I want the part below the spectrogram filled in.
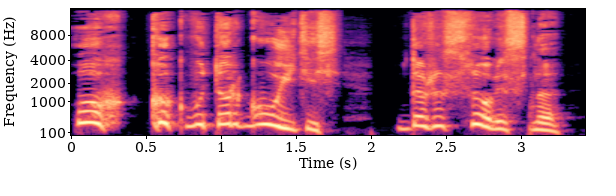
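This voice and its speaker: A reader doing a meek, put-upon man who sighs his way through a bargain. The voice sits high and lively, with a soft, reluctant manner. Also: takes it slowly, breathy edge, exaggerated voice. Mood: sighing, reluctant. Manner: sighing, soft-spoken. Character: meek, sighing male heir, wheedling.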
